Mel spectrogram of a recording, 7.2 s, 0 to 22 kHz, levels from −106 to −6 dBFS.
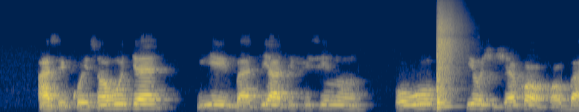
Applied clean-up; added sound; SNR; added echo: none; Snare drum; 4 dB; none.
